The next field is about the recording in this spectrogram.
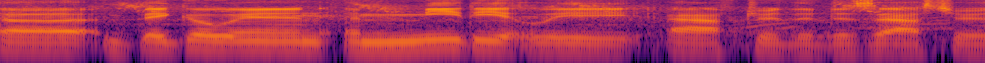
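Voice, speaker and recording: Flat, monotone intonation is heard against noticeable background noise. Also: man. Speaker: nonprofit founder. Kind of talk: interview. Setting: outdoors.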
